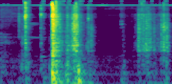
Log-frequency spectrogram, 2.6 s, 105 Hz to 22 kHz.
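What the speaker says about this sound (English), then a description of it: "I'm going to eject this tape" Mechanical clunks and whirring as a videotape ejects from a faulty Philips VR2021 video recorder, a loud thunk followed by a short grinding run and softer clicks, close and without speech.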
